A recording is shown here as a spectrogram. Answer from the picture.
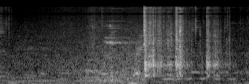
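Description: A few quick metal clinks about a second and a half in, as a fork is picked up from among the utensils on the table.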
